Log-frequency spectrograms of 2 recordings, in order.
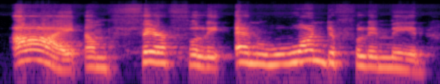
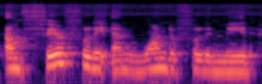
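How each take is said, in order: First: It is said boldly, with confident attitude. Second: It is said casually, without emphasis.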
